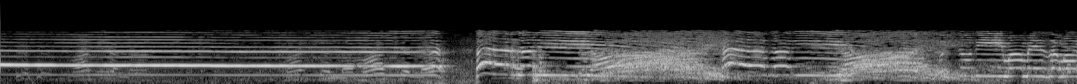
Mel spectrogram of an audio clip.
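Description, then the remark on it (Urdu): A large crowd chants salawat in unison, sustained voices holding long, steady tones, then breaking into louder overlapping shouts and cheers in two swelling waves, loud throughout. “تو یہی سلوات ہے.”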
